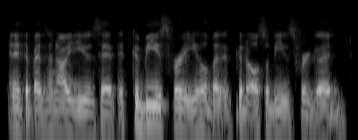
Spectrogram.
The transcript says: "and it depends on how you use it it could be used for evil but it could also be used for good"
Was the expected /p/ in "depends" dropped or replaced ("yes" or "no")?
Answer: no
